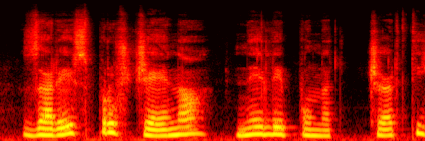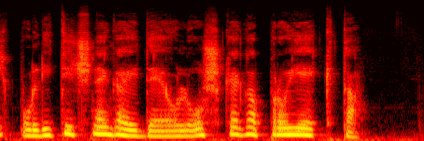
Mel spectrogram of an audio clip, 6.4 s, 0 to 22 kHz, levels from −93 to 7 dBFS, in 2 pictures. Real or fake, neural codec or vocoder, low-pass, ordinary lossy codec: real; none; 19.8 kHz; none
